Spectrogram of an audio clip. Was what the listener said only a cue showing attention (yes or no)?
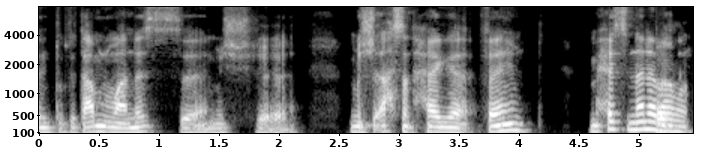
yes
